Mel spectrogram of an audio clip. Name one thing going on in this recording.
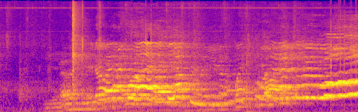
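A young woman talks and laughs cheerfully close by.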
